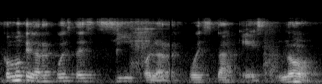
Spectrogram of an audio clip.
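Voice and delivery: ordinary talk, nothing marked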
